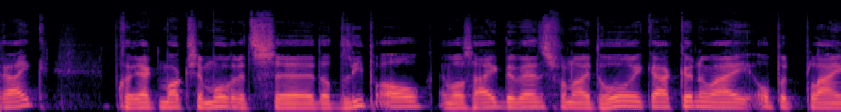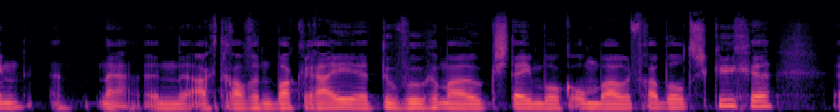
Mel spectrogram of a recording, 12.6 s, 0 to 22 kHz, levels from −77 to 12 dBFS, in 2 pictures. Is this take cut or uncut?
cut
